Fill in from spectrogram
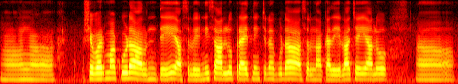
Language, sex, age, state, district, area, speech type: Telugu, female, 45-60, Andhra Pradesh, Srikakulam, urban, spontaneous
